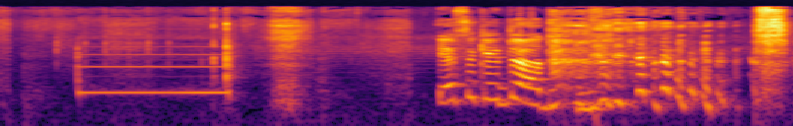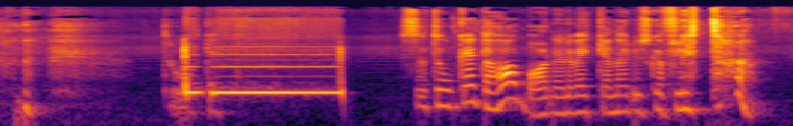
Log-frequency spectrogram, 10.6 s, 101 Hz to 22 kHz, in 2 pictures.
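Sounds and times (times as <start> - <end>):
telephone ringback tone: 0.5 - 1.6, 6.5 - 7.6
speech: 2.9 - 5.2, 6.5 - 7.2, 8.0 - 10.4
laughter: 3.6 - 5.6.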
